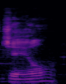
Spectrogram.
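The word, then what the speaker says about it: Gyr: Uh, the zone they're in is called Gal, pronounced jail, and it's where you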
